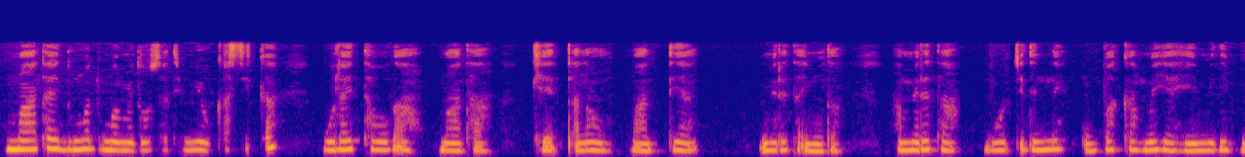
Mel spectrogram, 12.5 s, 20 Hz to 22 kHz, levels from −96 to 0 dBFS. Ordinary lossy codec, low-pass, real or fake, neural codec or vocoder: AAC, 48 kbps; 7.2 kHz; real; none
